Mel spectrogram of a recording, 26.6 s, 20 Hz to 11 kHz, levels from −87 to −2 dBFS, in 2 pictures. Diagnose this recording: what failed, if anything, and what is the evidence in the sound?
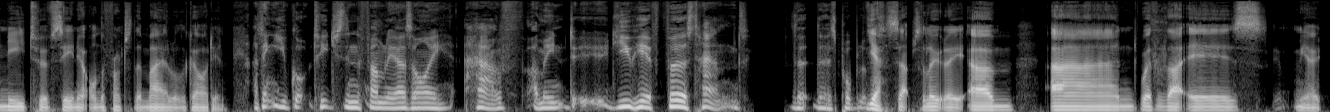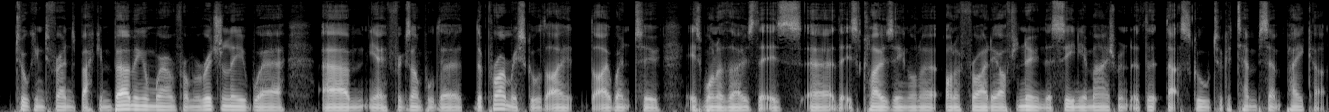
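Nothing in the speech stood out on listening as a fault at any stage of the chain.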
